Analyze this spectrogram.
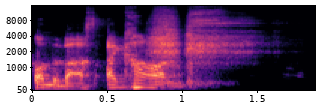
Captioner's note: laughs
